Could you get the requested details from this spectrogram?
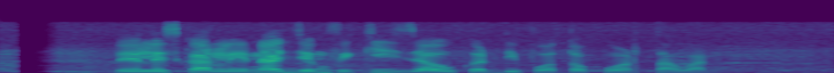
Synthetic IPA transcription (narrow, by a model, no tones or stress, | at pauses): lilɪskarlinad͡ʒɨŋfikizaukɨrdipɔt̪ɔkuwart̪awan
